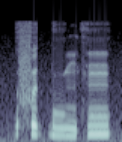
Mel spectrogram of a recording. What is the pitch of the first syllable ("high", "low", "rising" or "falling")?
high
